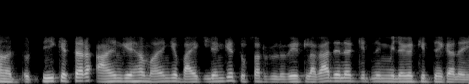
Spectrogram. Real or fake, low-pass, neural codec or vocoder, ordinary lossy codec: fake; 3.6 kHz; codec, 16 kHz, 2 kbps, X-Codec, WavLM features, trained on Multilingual LibriSpeech; Opus, 32 kbps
